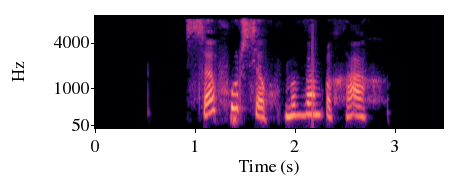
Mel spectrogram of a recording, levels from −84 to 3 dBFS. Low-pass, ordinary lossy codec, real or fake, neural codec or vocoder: 7.2 kHz; MP3, 48 kbps; real; none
